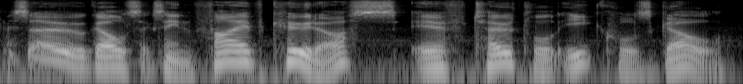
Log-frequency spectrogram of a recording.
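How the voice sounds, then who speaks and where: A man's voice: medium pitch, big pitch swings, measured pace, vocal fry. A man casually hosting a game playthrough, reading narration aloud and muttering his thinking as he plays. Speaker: gaming channel host.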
